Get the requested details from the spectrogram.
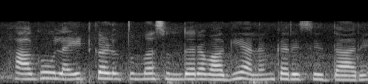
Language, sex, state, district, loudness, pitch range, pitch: Kannada, female, Karnataka, Bellary, -15 LUFS, 235-260 Hz, 245 Hz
